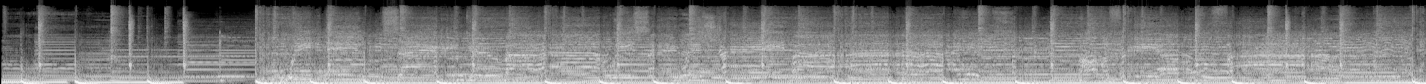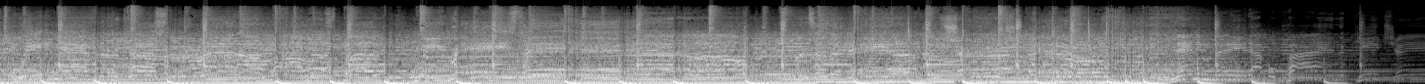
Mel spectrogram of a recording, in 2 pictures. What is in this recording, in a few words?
Bells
